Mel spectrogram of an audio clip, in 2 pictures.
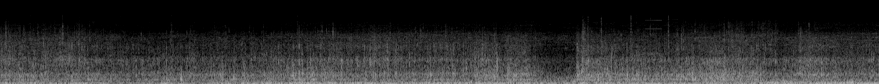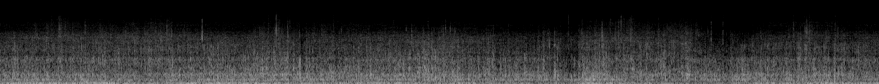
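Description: Mountain bike rolling fast down a dirt trail, with wind rushing over the rider's camera microphone. A steady rush of noise with no clear engine note.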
